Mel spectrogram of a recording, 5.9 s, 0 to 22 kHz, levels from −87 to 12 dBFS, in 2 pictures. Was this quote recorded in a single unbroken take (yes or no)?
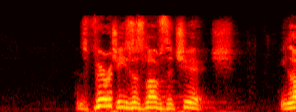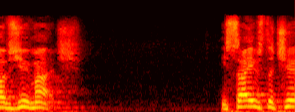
no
